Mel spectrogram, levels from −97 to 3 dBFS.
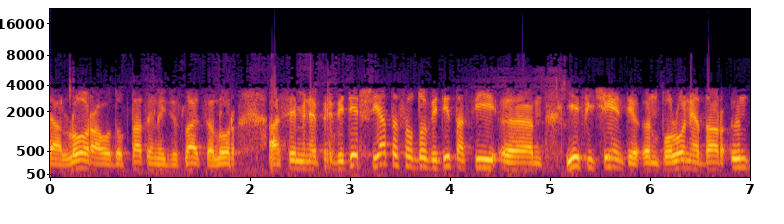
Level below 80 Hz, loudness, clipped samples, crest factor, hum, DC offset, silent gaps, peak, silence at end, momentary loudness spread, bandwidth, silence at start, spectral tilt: -52 dBFS; -14 LUFS; under 0.1%; 14 dB; none; under 0.1%; none; 0 dBFS; 0 s; 5 LU; 6.6 kHz; 0 s; -7 dB/octave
